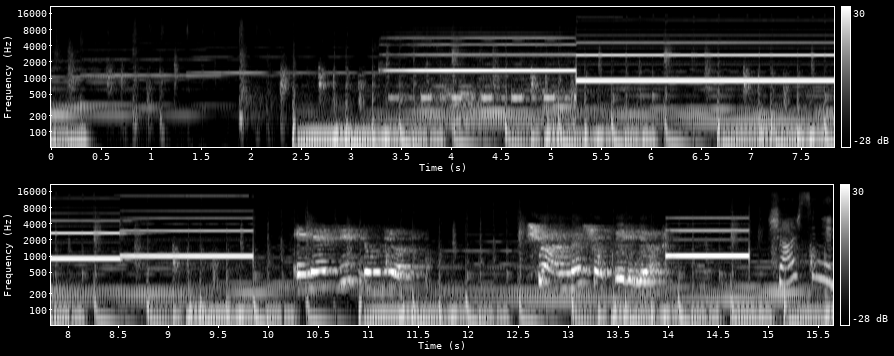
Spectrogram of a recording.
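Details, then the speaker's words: Defibrillator charging and ready tone: steady electronic tones change pitch over background music as the defibrillator charges via paddle button and signals ready, during simulated resuscitation for shockable rhythm (ventricular fibrillation or pulseless ventricular tachycardia). "deflatörü şarj etmek için pedal üzerindeki düğmeye basıp çekin şarj işlemini ekrandan izleyin ve sinyali bekleyin"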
